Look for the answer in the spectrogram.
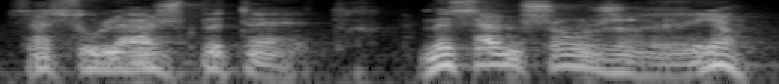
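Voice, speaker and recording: A sulky, growling lion in a children's story, lonely and quick to anger, as a man puts him on. His voice is deep and gravelly, with a husky edge. He speaks slowly. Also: very animated, a bit bright, exaggerated voice. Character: grumpy lonely male lion, king of animals.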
